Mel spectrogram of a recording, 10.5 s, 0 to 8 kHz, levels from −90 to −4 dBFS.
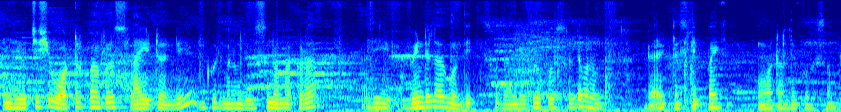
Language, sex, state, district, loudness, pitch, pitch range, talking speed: Telugu, male, Telangana, Nalgonda, -39 LUFS, 120 Hz, 110-130 Hz, 110 wpm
